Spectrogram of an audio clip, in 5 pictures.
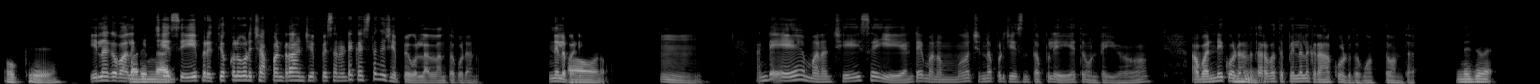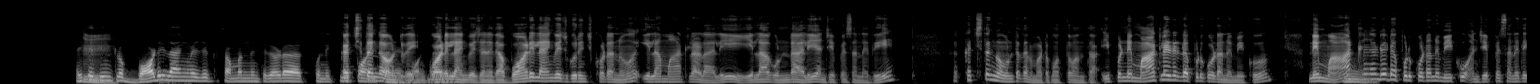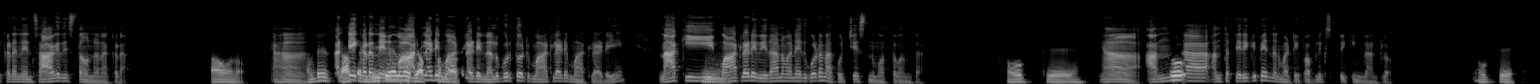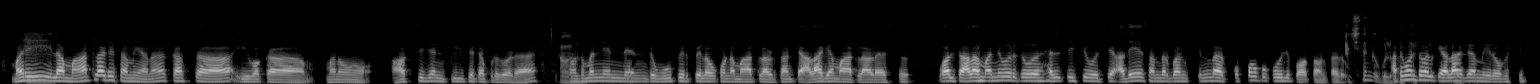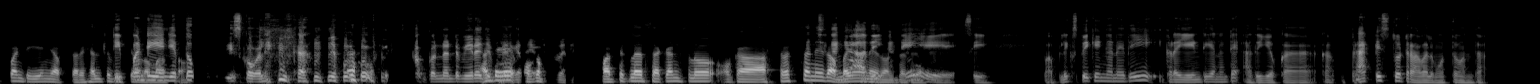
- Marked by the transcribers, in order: in English: "మ్యాడ్"; tapping; in English: "బాడీ లాంగ్వేజ్‌కి"; in English: "కీ పాయింట్స్"; in English: "బాడీ లాంగ్వేజ్"; in English: "బాడీ లాంగ్వేజ్"; lip smack; in English: "డీటెయిల్‌గా"; in English: "సో"; in English: "పబ్లిక్ స్పీకింగ్"; in English: "ఆక్సిజన్"; in English: "హెల్త్ ఇష్యూ"; in English: "టిప్"; in English: "హెల్త్"; in English: "టిప్"; laughing while speaking: "ఇంకా ఊపిరి కూడా తీసుకోకుండా అంటే మీరే చెప్పారు కదా! లేదు అని"; chuckle; in English: "పర్టిక్యులర్ సెకండ్స్‌లో"; in English: "స్ట్రెస్"; in English: "సీ పబ్లిక్"; in English: "ప్రాక్టీస్‌తోటి"
- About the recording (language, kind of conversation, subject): Telugu, podcast, పబ్లిక్ స్పీకింగ్‌లో ధైర్యం పెరగడానికి మీరు ఏ చిట్కాలు సూచిస్తారు?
